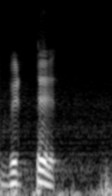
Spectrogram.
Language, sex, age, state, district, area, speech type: Tamil, male, 30-45, Tamil Nadu, Erode, rural, read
